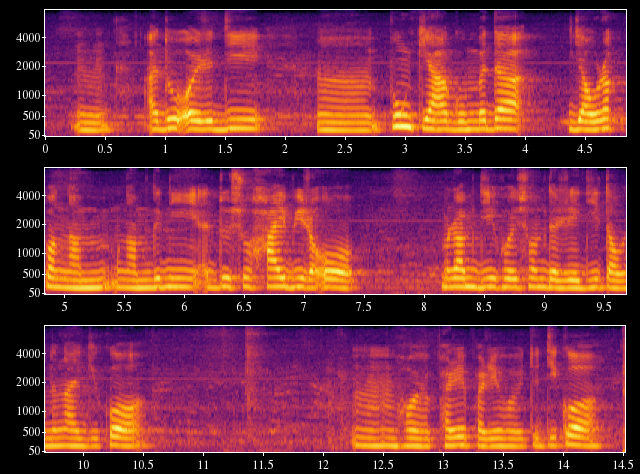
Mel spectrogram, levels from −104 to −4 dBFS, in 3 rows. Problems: constant background noise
